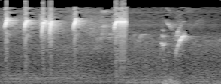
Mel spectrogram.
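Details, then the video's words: Small siri-siri bird used as a lure recording gives a run of piercing, very high single chirps, then a brief lower, down-slurred twitter near the end; a low steady hum lies underneath. "PANCINGAN PIKAT SUARA BURUNG SIRI SIRI KECIL"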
